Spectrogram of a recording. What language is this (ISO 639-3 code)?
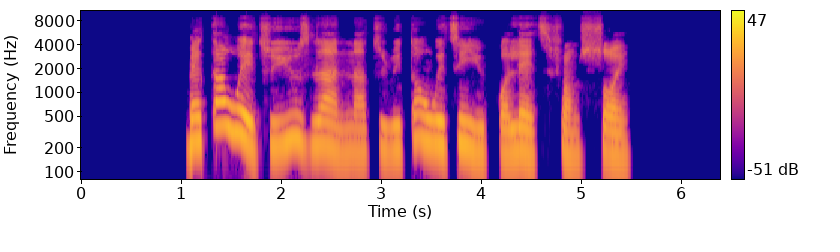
pcm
